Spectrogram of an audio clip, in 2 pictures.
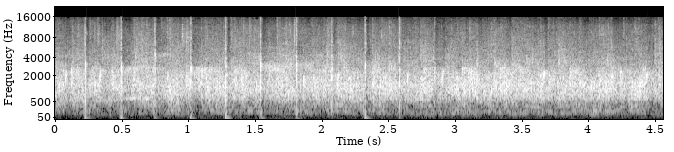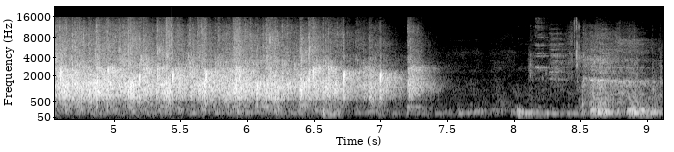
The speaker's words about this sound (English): And I think she deserves a personal round of applause.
